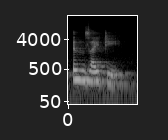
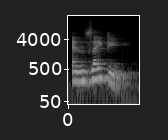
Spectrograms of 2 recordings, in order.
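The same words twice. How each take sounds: First: Said in the usual way. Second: Slow. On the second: Shown as a demonstration.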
